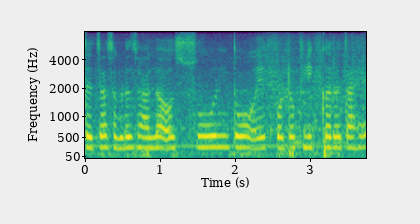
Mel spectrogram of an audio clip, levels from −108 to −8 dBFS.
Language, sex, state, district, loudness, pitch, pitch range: Marathi, female, Maharashtra, Gondia, -16 LUFS, 255 Hz, 250-265 Hz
